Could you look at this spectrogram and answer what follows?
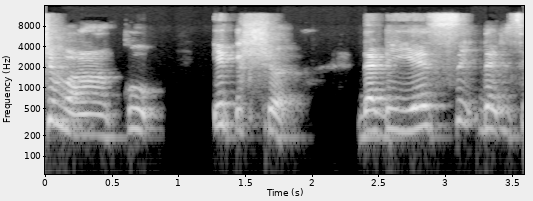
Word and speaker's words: Ikshvaku: pronounce. Ikshvaku.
